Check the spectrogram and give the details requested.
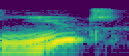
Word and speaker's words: ute: It's pronounced Ute. Oh, like a ukulele.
